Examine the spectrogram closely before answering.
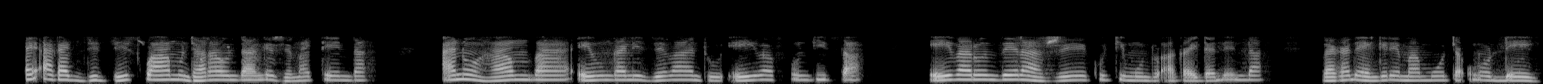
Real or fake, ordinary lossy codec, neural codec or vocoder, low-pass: real; AAC, 24 kbps; none; 3.6 kHz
